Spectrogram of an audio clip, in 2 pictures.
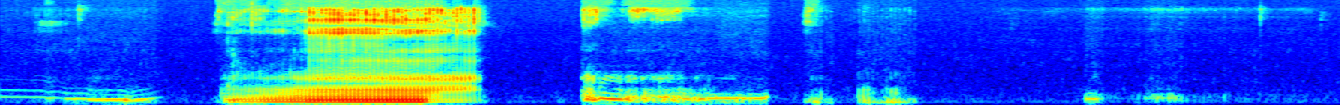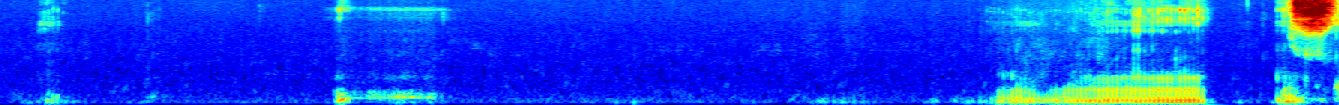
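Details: Sleeping dog, eyes open, snoring loudly: rough, rattling snores with quieter snorts and breathing noises in between.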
